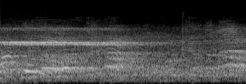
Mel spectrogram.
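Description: A whistle blown in one long, steady, high note lasting about a second and a half, over shouting voices in the hall.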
